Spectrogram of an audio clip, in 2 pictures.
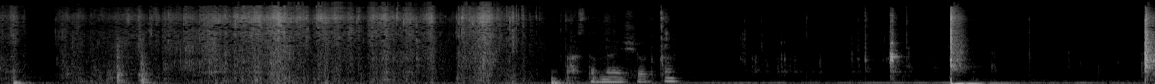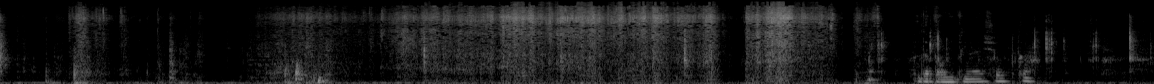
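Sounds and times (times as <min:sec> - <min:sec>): plastic packaging rustling: 0:00.0 - 0:05.8, 0:12.0 - 0:22.7
plastic parts clicking and knocking: 0:07.4 - 0:12.1, 0:20.1 - 0:23.0.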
